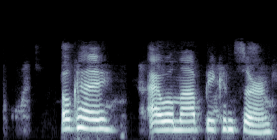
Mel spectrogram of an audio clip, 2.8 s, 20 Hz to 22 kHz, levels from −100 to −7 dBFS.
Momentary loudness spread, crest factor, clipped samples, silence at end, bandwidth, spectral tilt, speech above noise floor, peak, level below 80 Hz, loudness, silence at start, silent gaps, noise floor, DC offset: 7 LU; 14 dB; under 0.1%; 0.05 s; 7.2 kHz; -3.5 dB/octave; 33 dB; -2 dBFS; -64 dBFS; -16 LUFS; 0.6 s; none; -49 dBFS; under 0.1%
